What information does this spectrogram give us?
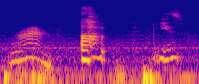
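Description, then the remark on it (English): A male cat, just let out, meows three times in quick succession. The first call is drawn out and rising-falling, followed by two shorter, sharper meows. “We just let him out, and he just meowed and shoved his wealth back in. Can y'all hear him meow?”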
